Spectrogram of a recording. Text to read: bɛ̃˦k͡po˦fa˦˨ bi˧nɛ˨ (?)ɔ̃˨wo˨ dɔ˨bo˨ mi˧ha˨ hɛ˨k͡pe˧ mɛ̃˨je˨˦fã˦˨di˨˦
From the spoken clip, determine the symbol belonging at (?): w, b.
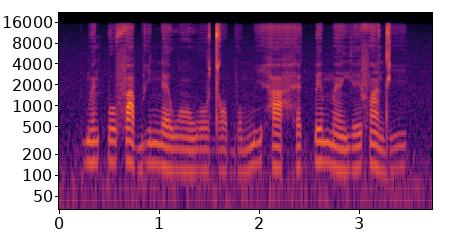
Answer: w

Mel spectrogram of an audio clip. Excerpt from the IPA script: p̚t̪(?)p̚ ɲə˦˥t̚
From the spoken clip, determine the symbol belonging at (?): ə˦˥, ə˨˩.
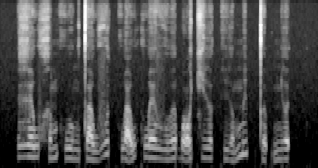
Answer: ə˨˩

